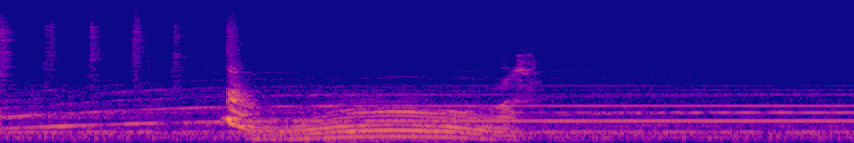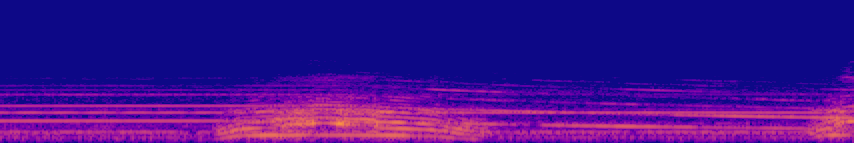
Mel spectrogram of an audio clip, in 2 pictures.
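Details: Astrid, an AKC certified Samoyed, howls back at the local fire department's alarm: two long, rising-then-falling wavering howls, one lasting nearly two seconds, the second shorter, over a steady, droning siren tone.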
